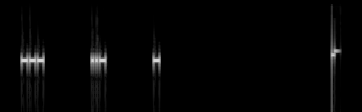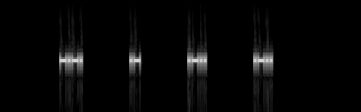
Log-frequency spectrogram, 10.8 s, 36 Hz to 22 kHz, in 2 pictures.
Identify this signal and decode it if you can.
Morse code, heard as a keyed tone, about 41 wpm, spaced as for 11 wpm, 690 Hz. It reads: OUT CALL
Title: 8x Character Spacing - Top 100 Words - 40wpm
